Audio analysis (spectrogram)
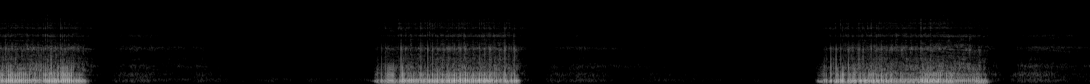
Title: Snoring Sounds Rhythmic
